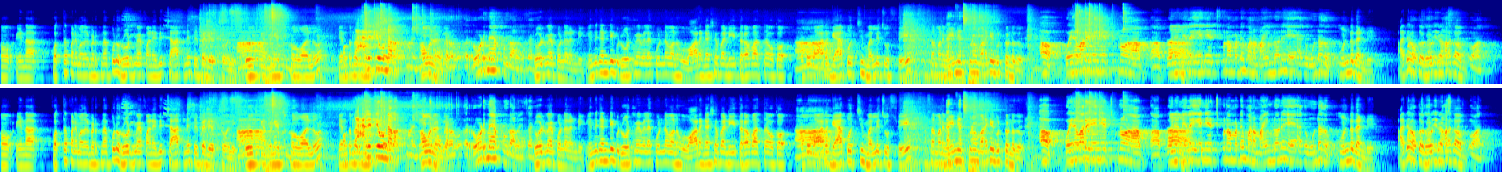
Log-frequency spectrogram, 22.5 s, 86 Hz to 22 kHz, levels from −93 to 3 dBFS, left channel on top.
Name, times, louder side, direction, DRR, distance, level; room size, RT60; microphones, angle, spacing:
voice 1, 0.0-5.9 6.3-6.7 8.0-15.4 17.5-17.9 20.0-20.6 21.0-22.0, right 4 dB, 30° right, 0.4 m, -28 dB
sound 1, 1.7-2.1 2.4-6.9, right 8 dB, 70° right, 1.7 m, -48 dB
sound 2, 3.0-6.7 7.6-8.0 12.2-13.0 13.5-16.9, equal, 15° left, 2.7 m, -35 dB
voice 2, 3.5-4.5 5.1-8.1 11.9-12.5 14.2-14.3 15.6-20.0 21.1-21.7 22.0-22.2, right 5 dB, 90° right, 1.2 m, -25 dB
21.5 x 7.4 x 5.9 m
head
